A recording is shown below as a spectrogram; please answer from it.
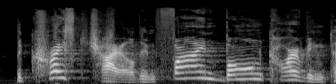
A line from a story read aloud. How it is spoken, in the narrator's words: Petrov exclaimed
